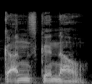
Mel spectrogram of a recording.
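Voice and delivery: ordinary talk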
